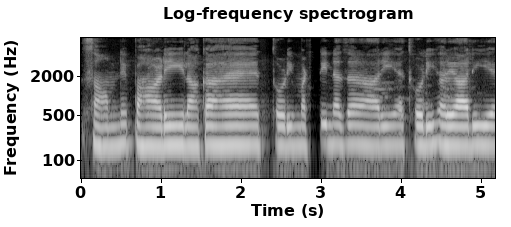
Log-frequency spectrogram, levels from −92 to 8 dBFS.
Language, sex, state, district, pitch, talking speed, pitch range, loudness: Hindi, female, Haryana, Charkhi Dadri, 170 Hz, 150 wpm, 170-175 Hz, -16 LUFS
